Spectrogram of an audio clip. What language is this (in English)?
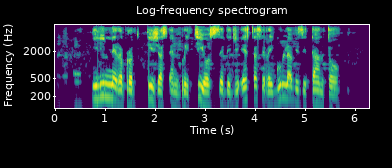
Esperanto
